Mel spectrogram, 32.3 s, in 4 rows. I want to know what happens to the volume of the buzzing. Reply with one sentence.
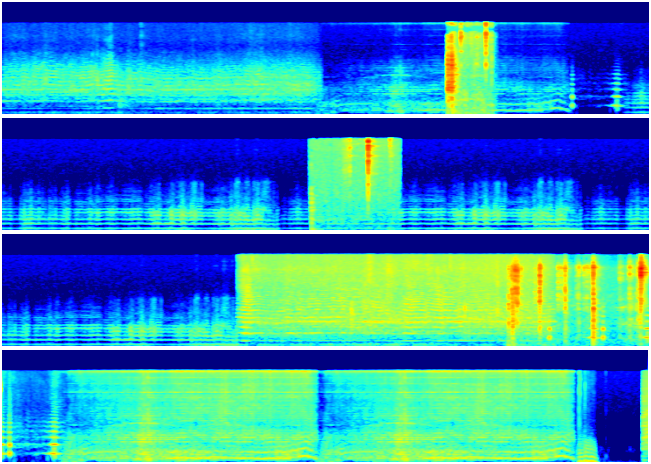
The volume of the buzzing goes up.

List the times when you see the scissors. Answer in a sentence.
The scissors can be heard from 5.5 to 6.2 s, from 11.9 to 12.9 s and from 22.4 to 24.2 s.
